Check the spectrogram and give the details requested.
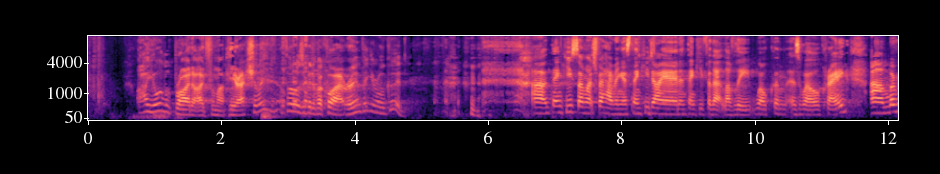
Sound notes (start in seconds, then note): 5.2 both laughing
